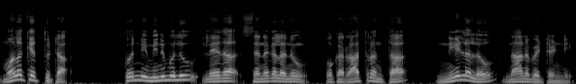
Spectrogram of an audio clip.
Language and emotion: Telugu, neutral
